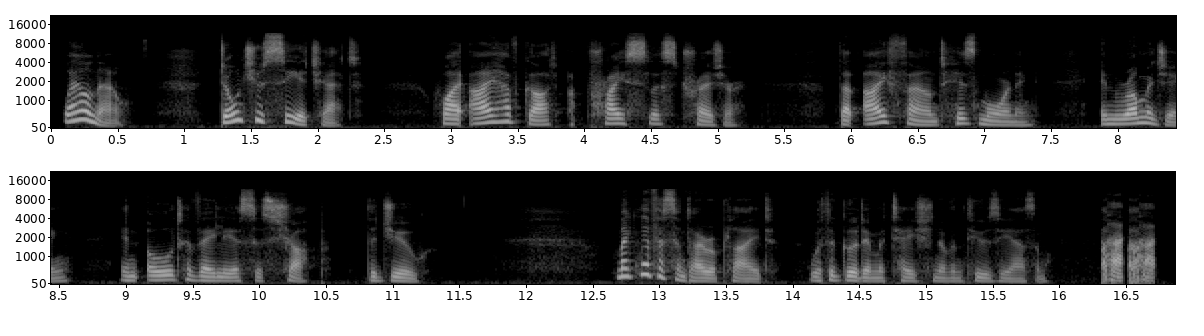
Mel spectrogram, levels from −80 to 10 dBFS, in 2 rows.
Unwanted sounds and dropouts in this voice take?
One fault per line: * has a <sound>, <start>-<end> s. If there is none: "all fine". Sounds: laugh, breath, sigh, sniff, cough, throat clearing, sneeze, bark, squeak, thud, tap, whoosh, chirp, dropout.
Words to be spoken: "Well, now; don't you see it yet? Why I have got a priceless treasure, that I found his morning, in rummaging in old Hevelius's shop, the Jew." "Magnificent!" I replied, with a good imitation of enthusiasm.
* has a laugh, 16.3-16.7 s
